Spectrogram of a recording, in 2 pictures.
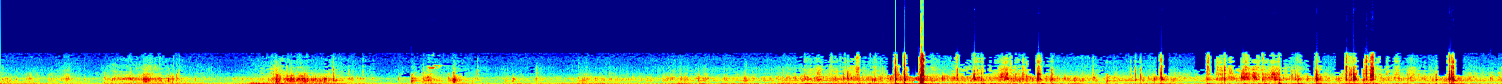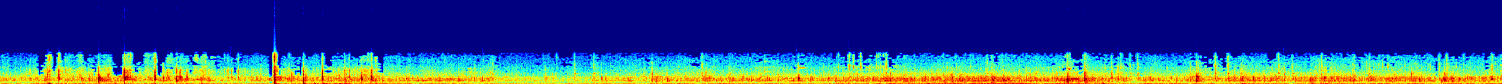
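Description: Diamondback Edgewood hybrid mountain bike ridden over a dirt trail: tyres rolling over dirt and leaf litter while the bike rattles, with a run of sharp clicks and knocks from about eight to nineteen seconds in as it goes over rougher ground.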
